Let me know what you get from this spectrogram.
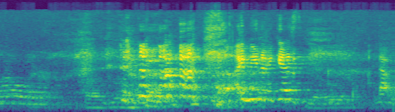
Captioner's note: laughing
